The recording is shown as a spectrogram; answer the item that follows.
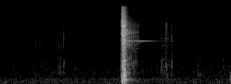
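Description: Adventure Force Nexus Pro spring-powered dart blaster firing one Worker Gen 3 half-length dart: a single sharp crack a little over a second in, followed by a faint steady high tone. The dart fed a little funny and, in the shooter's view, probably got stuck in the barrel a little bit.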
